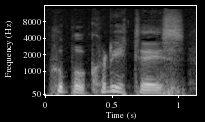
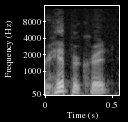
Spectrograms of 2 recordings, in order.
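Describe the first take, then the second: First: "hypocrites" said the Greek way, hoo-po-KREE-tes, slow and even; Greek pronunciation. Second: Said in the usual way. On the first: Shown as a demonstration. Radio host explaining the Bible's word to a caller, "hypocrites" in careful Greek. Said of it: "The Greek word". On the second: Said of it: "The Greek word hypocrites".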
